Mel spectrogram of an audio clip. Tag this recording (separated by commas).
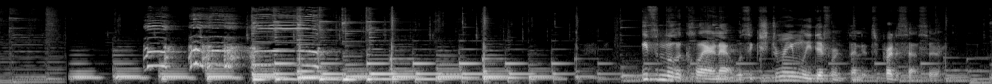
Music, Musical instrument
